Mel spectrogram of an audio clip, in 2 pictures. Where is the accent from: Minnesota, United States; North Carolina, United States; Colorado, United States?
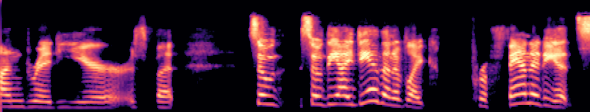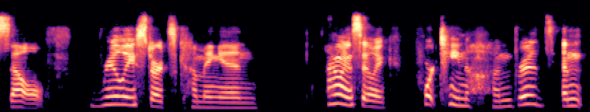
Colorado, United States; I grew up in Colorado, but I grew up in a weird space. So I had like, my dad's family were all from Kentuckiana. So I had a whole lot of like Appalachian English in my vocab.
